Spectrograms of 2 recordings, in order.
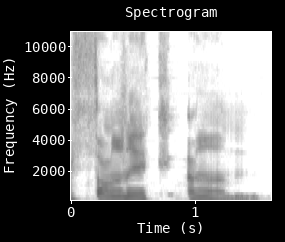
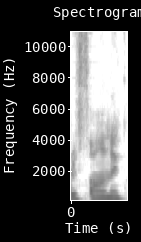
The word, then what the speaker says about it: chthonic: Now, as a chthonic witch, the word chthonic is spelled kind of funky. We'll put that on the screen. It starts with the letter C, actually.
